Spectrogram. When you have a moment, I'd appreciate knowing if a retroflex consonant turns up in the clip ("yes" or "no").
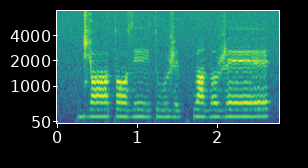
yes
